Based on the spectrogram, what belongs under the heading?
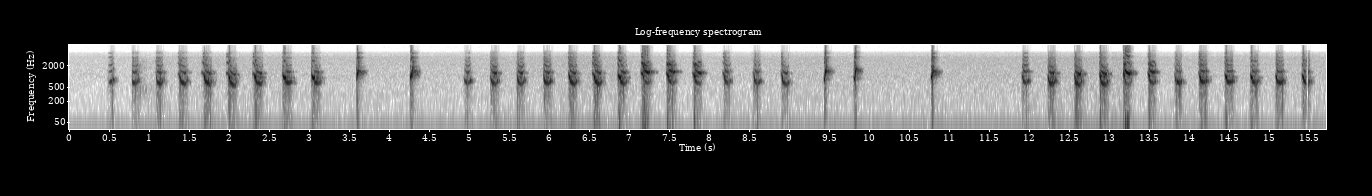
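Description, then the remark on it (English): Soft turkey tree calls and bubbly clucks of Eastern and Osceola turkeys, recorded on a cell phone, in quick, rhythmic bursts, each note raspy with a low undertone, repeating steadily with brief pauses between runs. No one speaks. “And you hear the bass and the rasp in those little clucks.”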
